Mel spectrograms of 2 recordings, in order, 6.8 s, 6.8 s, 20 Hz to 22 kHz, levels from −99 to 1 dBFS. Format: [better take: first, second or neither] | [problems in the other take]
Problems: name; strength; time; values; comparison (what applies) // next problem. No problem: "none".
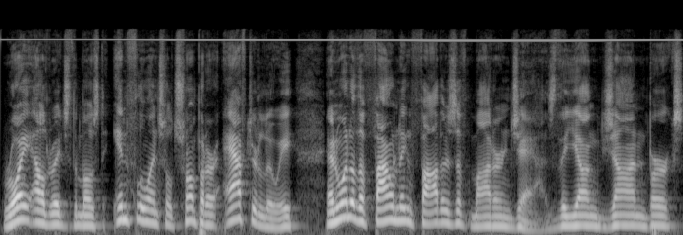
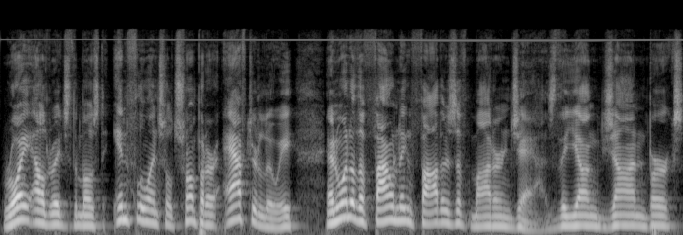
second | high-pitched whine; loud; throughout; 11.5 kHz, 8 dB below the speech; faint in the second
